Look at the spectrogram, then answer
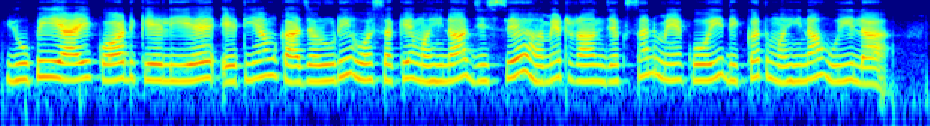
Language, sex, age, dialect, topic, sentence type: Magahi, female, 46-50, Southern, banking, question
